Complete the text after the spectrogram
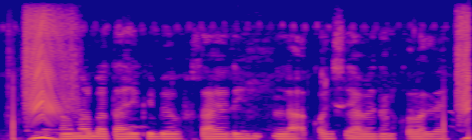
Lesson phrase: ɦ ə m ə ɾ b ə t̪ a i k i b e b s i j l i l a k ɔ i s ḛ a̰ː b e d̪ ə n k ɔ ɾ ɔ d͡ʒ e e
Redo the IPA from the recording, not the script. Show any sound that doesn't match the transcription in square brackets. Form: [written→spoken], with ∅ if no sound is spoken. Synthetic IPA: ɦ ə m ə ɾ b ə t̪ a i k i b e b s [i→a] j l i l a k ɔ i s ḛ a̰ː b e d̪ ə n k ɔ ɾ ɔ d͡ʒ [e→a] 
